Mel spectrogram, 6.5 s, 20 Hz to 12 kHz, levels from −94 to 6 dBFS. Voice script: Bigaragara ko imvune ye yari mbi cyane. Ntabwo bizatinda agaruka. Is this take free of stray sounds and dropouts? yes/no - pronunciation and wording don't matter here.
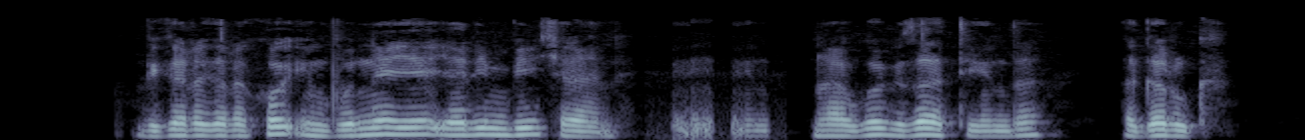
no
